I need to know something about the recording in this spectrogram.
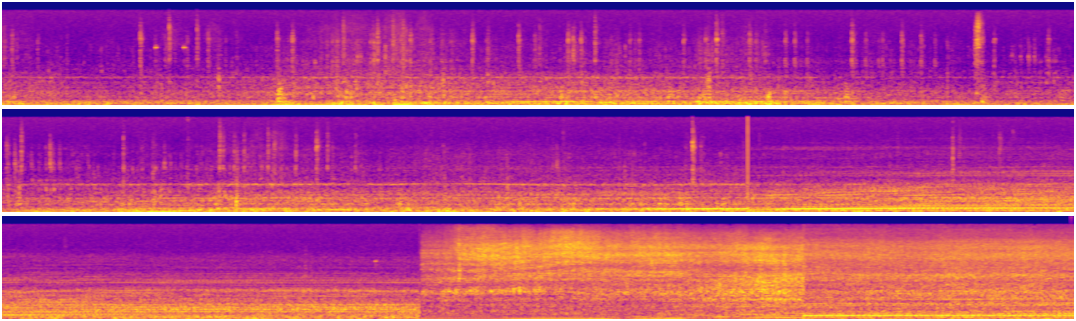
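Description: Car engine running while driving, its pitch rising as the car picks up speed in the middle of the clip. Small scattered clicks run throughout, and near the end a sudden hiss joins in.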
